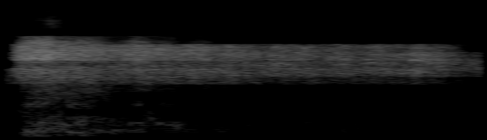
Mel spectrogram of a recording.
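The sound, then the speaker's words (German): A deep breath drawn in through the nose during a guided breathing exercise: a single long, steady airy rush that starts abruptly and holds for over two seconds. “Setz dich einmal aufrecht hin, deine Schultern sind nach hinten, unten gezogen und dann atme einmal tief ein über die Nase.”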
